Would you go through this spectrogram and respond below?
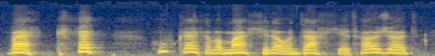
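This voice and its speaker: An actor playing an excitable, absent-minded male inventor in a children's radio play, husky and dithering, stammering and repeating himself. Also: high-pitched, unhurried. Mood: dithering, enthusiastic.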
